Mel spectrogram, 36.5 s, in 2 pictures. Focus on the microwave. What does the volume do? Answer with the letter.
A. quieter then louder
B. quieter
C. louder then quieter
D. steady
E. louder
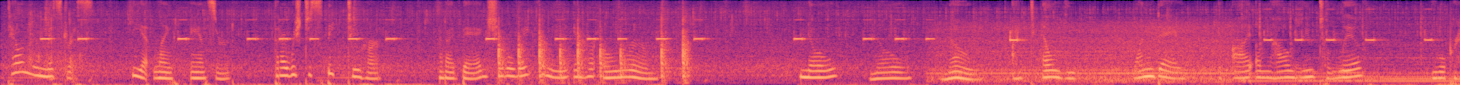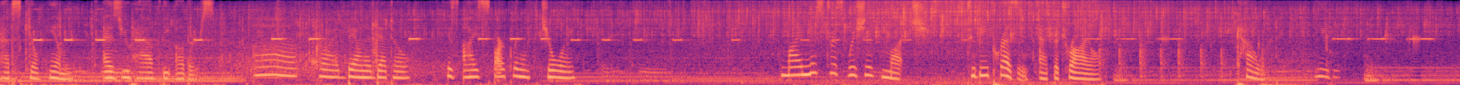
B.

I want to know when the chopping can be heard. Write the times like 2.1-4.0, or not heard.
6.2-8.7, 31.9-34.1.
